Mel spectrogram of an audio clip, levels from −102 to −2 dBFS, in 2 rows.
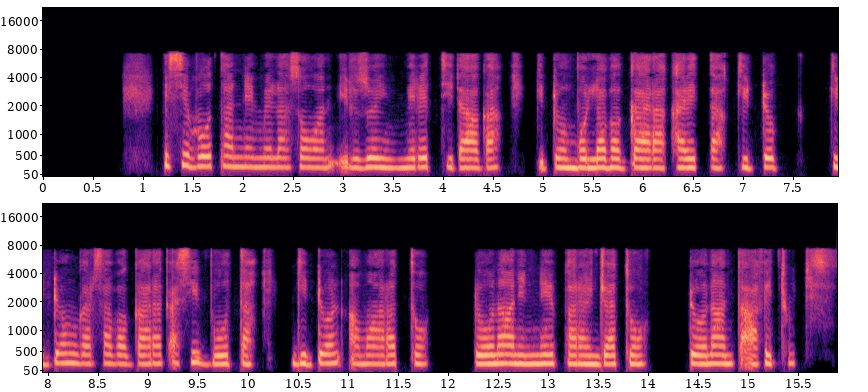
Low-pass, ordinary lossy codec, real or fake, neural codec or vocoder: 7.2 kHz; MP3, 48 kbps; fake; codec, 16 kHz, 4 kbps, FreqCodec, smaller model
